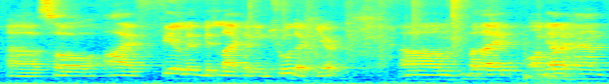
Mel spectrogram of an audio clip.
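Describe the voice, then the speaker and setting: A middle-aged man speaks to a conference audience, stopping often with ums and false starts. His voice sits at an ordinary pitch for a man. It is picked up from a distance in a very echoey hall with faint background noise. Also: little pitch movement, unhurried. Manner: hesitant, many ums and restarts. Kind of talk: live conference talk.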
